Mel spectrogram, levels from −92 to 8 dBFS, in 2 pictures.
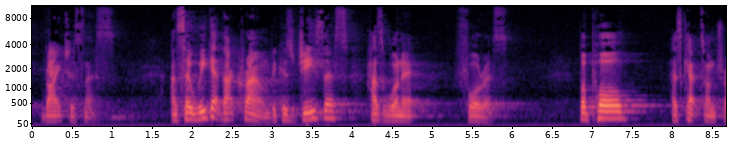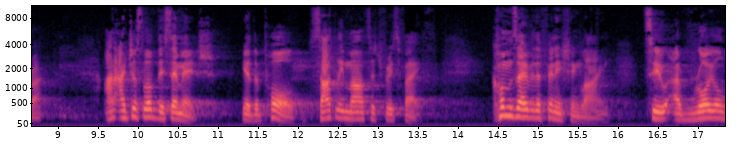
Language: English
